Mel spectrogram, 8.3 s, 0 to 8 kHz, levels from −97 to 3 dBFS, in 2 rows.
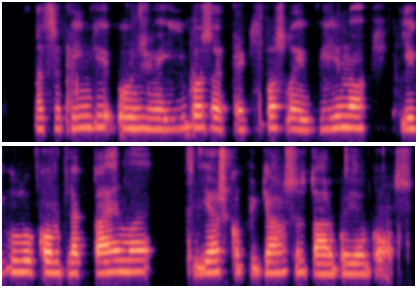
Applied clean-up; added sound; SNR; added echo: neural mask model Resemble Enhance denoiser.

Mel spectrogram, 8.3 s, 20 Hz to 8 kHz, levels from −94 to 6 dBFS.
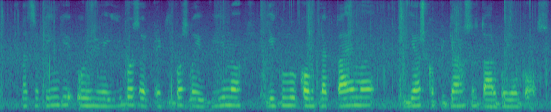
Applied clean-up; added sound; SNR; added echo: none; Waves, surf; 13 dB; none.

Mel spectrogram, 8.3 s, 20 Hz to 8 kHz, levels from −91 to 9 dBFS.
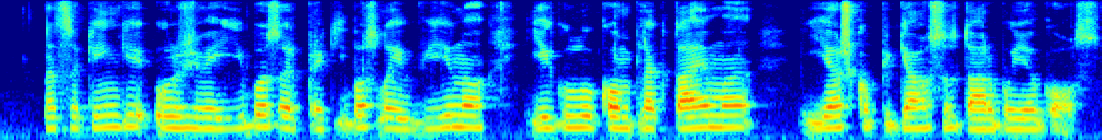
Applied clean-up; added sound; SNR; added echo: none; none; none; none.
